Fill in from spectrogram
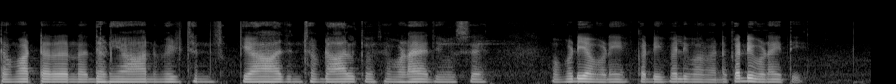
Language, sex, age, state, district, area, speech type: Hindi, male, 60+, Rajasthan, Jodhpur, urban, spontaneous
